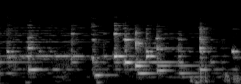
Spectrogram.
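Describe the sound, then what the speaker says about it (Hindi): A phone ringtone sounds for an incoming call, a loud melodic electronic tune of bright repeating notes that plays alone for the whole stretch. "ए गोटे कॉल आस्ता फोन करू गोटे मिनिट"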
